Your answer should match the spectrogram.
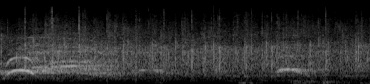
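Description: An audience claps for the person running the PowerPoint, in a dense, sustained round of applause that holds fairly level throughout, with a few brief tonal whoops or whistles rising above the clapping.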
